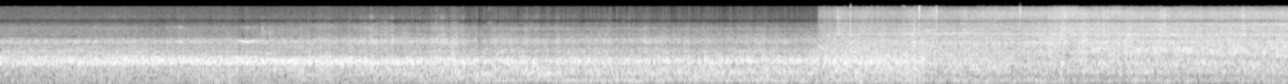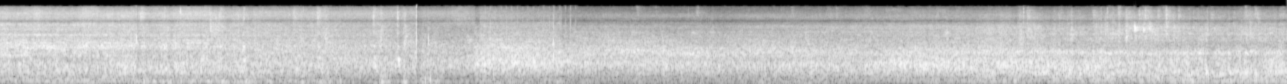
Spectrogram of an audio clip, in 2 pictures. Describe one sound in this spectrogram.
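A tram rumbles past close by on its rails.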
